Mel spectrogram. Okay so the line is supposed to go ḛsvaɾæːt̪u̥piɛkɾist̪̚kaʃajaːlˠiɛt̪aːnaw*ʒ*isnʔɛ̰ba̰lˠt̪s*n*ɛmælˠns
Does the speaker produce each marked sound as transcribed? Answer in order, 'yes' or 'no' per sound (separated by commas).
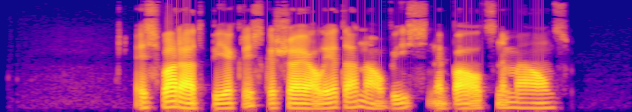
no, yes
